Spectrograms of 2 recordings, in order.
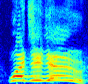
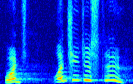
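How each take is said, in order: First: High, louder, laughing; amused laughing question. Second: Sharp, much higher, exasperated; irritated snap. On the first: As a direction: laugh it off playfully. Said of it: "one response to the second". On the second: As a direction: snap at him in annoyance. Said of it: "one response to the first one". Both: Shown as a demonstration.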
